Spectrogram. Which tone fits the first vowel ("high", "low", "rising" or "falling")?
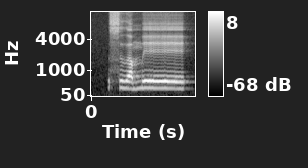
low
